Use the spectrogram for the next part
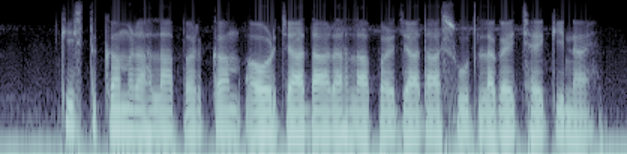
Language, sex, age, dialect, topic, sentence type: Maithili, male, 18-24, Angika, banking, question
